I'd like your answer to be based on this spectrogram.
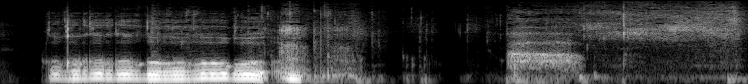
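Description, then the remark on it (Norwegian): Pieces of paper being torn off to fix a crooked desk, a rough, crackling rip that lasts about a second. It comes after a brief pause and follows a steady, buzzing tonal sound. “Dette er så spennende at jeg eh, istedenfor å eh, avbryte dere, rive papirbiter av for å fikse en eh, skeiv pult.”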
